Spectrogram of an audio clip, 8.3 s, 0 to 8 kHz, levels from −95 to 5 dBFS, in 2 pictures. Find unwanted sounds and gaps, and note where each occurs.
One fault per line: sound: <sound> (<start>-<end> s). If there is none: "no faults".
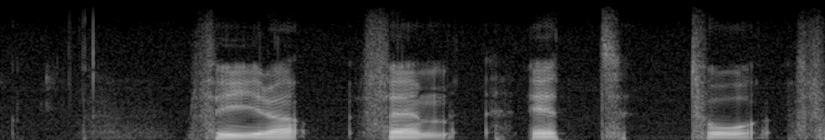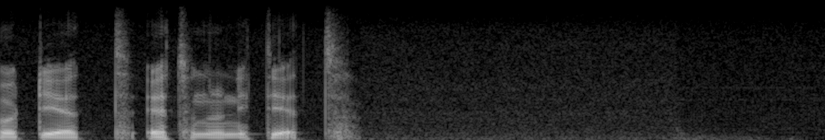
no faults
